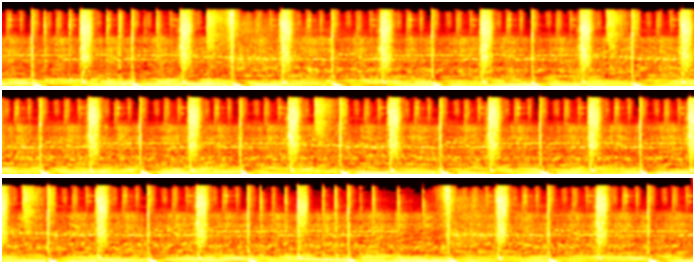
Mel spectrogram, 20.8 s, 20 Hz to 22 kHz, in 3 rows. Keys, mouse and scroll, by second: 0.5-5.6 drag, 8.7-18.8 drag, 19.4-20.7 drag.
